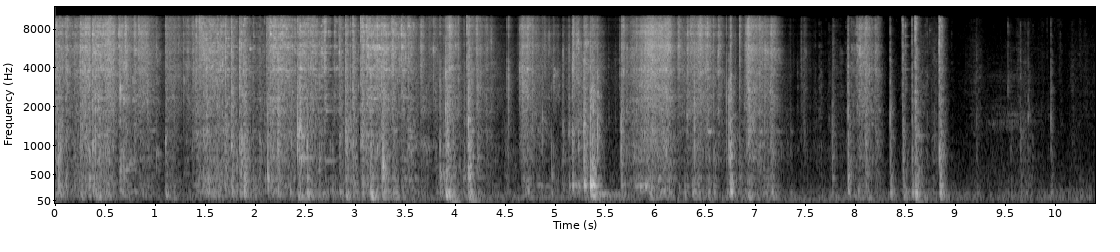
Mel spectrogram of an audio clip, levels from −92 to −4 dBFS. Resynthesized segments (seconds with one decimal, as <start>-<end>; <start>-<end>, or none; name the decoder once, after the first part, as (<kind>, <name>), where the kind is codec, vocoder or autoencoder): 0.5-1.5 (autoencoder, DAC-VAE); 3.6-7.6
